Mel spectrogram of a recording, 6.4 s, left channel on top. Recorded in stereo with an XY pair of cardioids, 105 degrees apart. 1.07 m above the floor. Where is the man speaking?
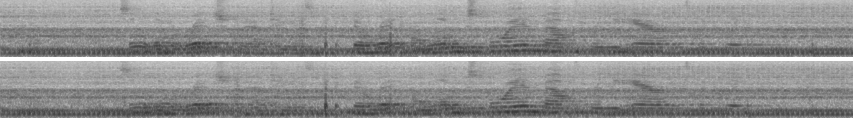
35° left, 4 m.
